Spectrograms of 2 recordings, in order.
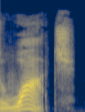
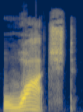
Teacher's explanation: she was saying watched as watch without adding the ed sound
